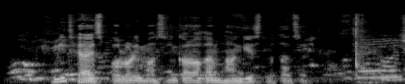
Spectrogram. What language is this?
Armenian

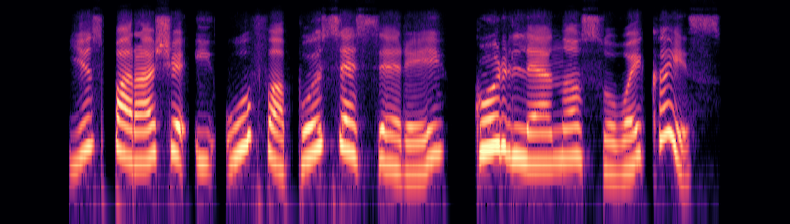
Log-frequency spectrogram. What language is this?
Lithuanian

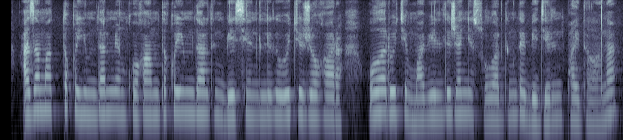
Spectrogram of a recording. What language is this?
Kazakh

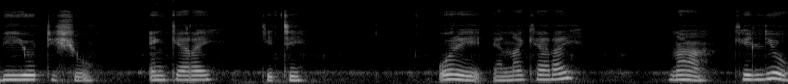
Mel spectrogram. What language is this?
Masai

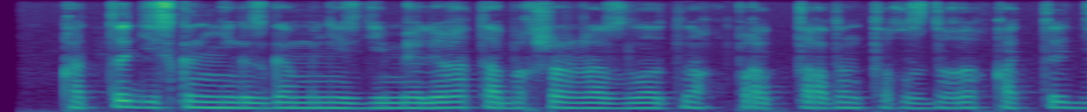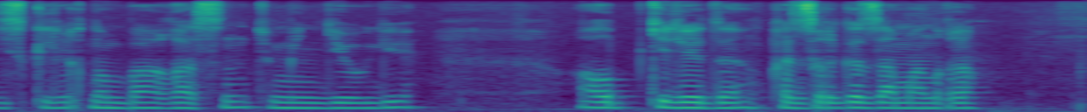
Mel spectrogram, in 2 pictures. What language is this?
Kazakh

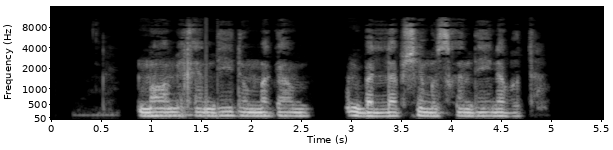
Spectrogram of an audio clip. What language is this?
Hazaragi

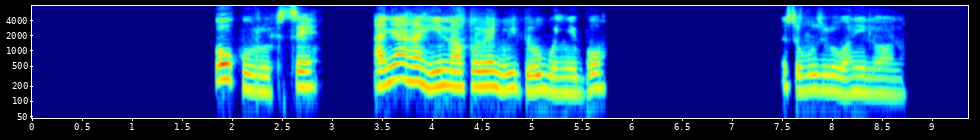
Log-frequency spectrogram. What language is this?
Igbo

